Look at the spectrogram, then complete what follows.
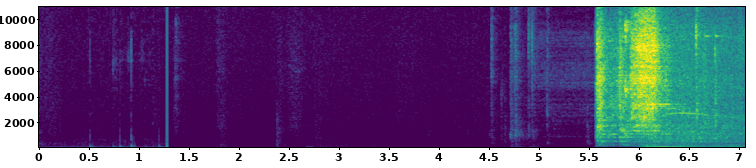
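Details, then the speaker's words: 1996–2002 Camaro/Firebird 3800 Series 2 V6 after AC delete and belt reroute: engine starts and idles evenly, much quieter, the previous AC whine gone. "oh yeah definitely a lot quieter no more whining"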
